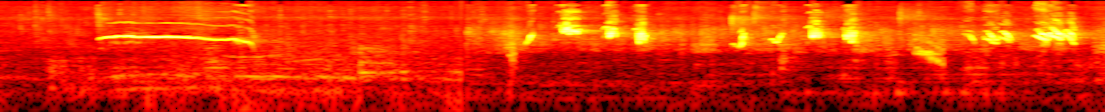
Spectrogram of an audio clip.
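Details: Long-tailed shrike in energetic, clear song rich in mimicry: one long level whistle, then a rapid jumble of high chirps, twitters and short buzzy notes.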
